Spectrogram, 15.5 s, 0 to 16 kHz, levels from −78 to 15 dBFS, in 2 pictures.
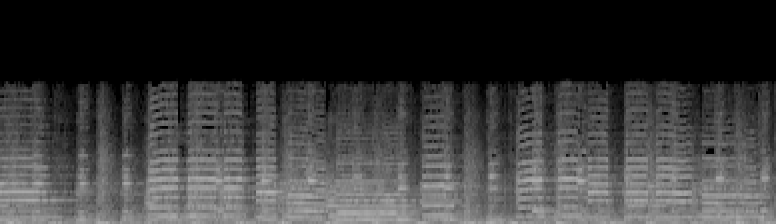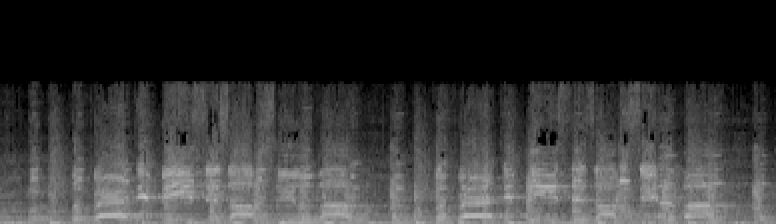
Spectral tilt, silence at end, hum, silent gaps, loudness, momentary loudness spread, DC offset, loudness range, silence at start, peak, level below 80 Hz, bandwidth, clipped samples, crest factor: -4 dB/octave; 0 s; none; none; -16 LUFS; 7 LU; under 0.1%; 2 LU; 0 s; -2 dBFS; -28 dBFS; 10.5 kHz; under 0.1%; 14 dB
